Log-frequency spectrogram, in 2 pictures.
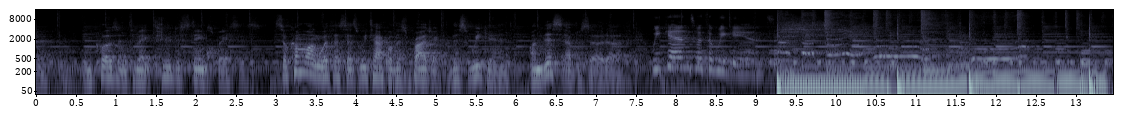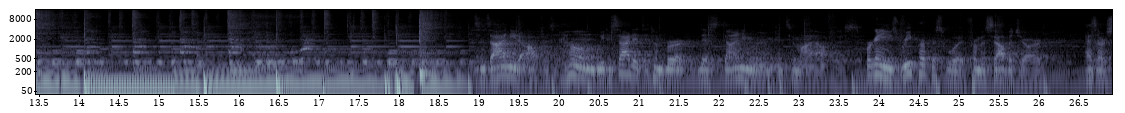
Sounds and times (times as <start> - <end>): Music: 0.0 - 26.9
Speech: 0.6 - 9.1, 19.0 - 26.9.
